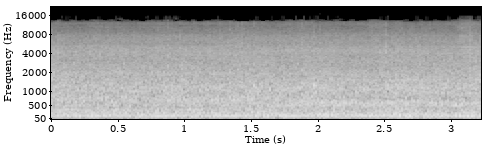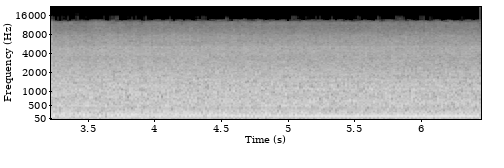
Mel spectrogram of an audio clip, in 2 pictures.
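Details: 1973 Dodge Dart Swinger, 225 slant six, first start after 29 years in a barn: low steady hum with an even, unbroken rhythm and no stumbles or knocks; settles into a smooth, healthy idle on fuel fed to the carburetor.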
